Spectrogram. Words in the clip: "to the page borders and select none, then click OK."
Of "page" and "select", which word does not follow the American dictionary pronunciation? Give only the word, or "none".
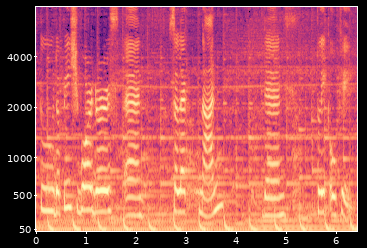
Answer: page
